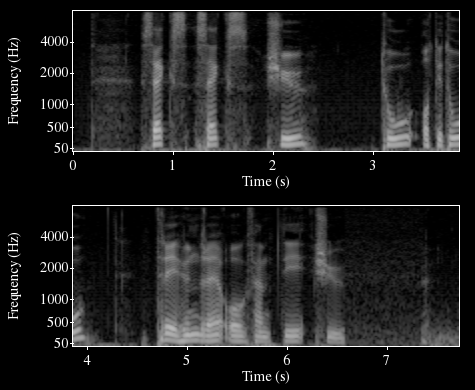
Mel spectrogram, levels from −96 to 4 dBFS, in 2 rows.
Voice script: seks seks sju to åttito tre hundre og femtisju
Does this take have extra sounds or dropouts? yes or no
no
